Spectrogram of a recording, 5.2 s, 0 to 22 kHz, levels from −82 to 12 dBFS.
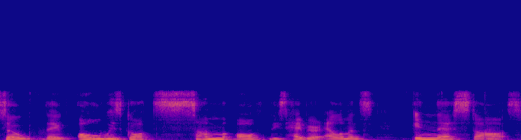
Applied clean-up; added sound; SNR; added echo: neural separator model SepFormer DNS4.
